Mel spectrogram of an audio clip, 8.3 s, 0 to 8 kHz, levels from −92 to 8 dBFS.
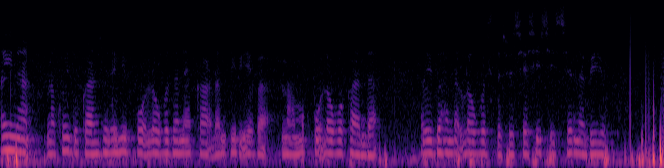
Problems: background sounds at intervals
